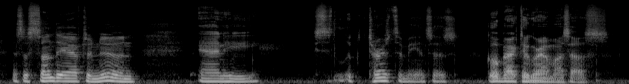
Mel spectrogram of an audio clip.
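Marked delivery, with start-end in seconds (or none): 4.8-6.0 convincing rough, creaky dad voice. Retelling a father's order to go back to Grandma's house: imitating the father. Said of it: "a very good imitation of my father".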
